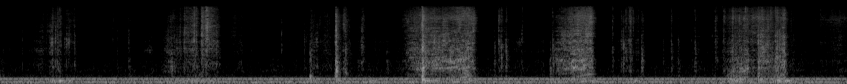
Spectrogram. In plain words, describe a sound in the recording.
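Fingers tap on a cardboard box.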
